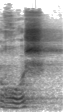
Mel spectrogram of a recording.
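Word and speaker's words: Rosh (ראש): The word Rosh, spelled Resh Aleph Shin, you don't hear the Aleph is silent, but you still have to write it.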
